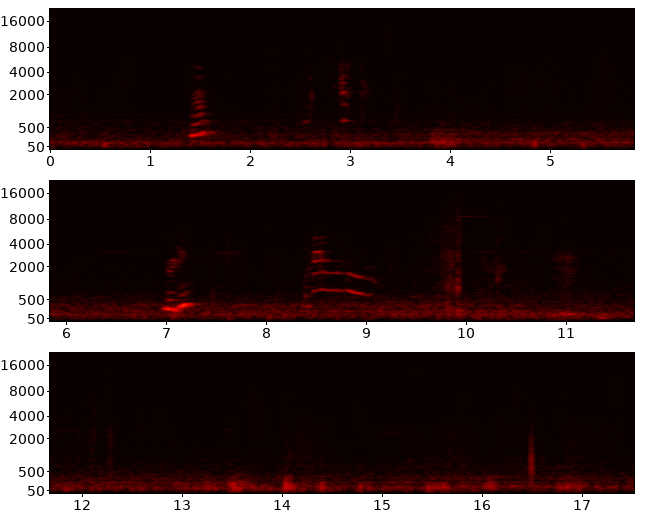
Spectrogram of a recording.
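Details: Indoor pet cat giving several short, faint meows, each a quick rising-then-falling whine, spaced a few seconds apart, with a person speaking quietly and some room rumble in between.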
